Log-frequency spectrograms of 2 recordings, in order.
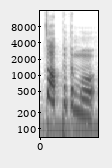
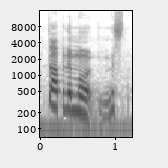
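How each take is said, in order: First: High, bad Irish accent attempt. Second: High, bad Irish accent attempt; second go at an Irish accent. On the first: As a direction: try an Irish accent and fail. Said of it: "I can't do an Irish accent". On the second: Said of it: "my Irish accent's gonna come out, like, Jamaican".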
